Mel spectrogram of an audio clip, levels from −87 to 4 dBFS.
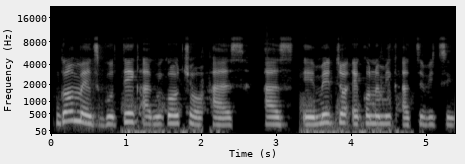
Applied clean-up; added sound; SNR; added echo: classical method spectral subtraction.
